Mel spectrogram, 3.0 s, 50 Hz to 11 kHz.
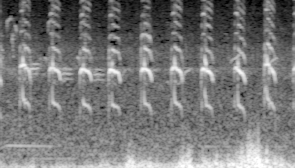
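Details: Greater yellowlegs calling at Grand Forks, North Dakota, 13 July 2009, giving loud clear downslurred notes repeated in a slightly uneven series, nearly two per second, over low wind-like rumble.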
